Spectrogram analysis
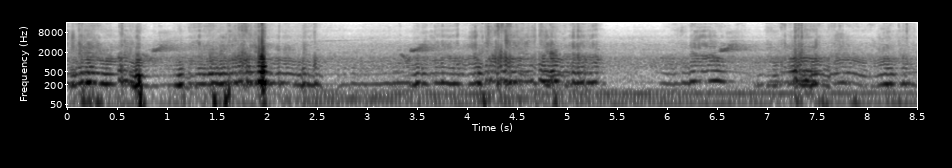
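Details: Bees drone continuously, their low buzz wavering in pitch as they pass closer and farther, with a few sharp taps early on and pulses of louder humming.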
